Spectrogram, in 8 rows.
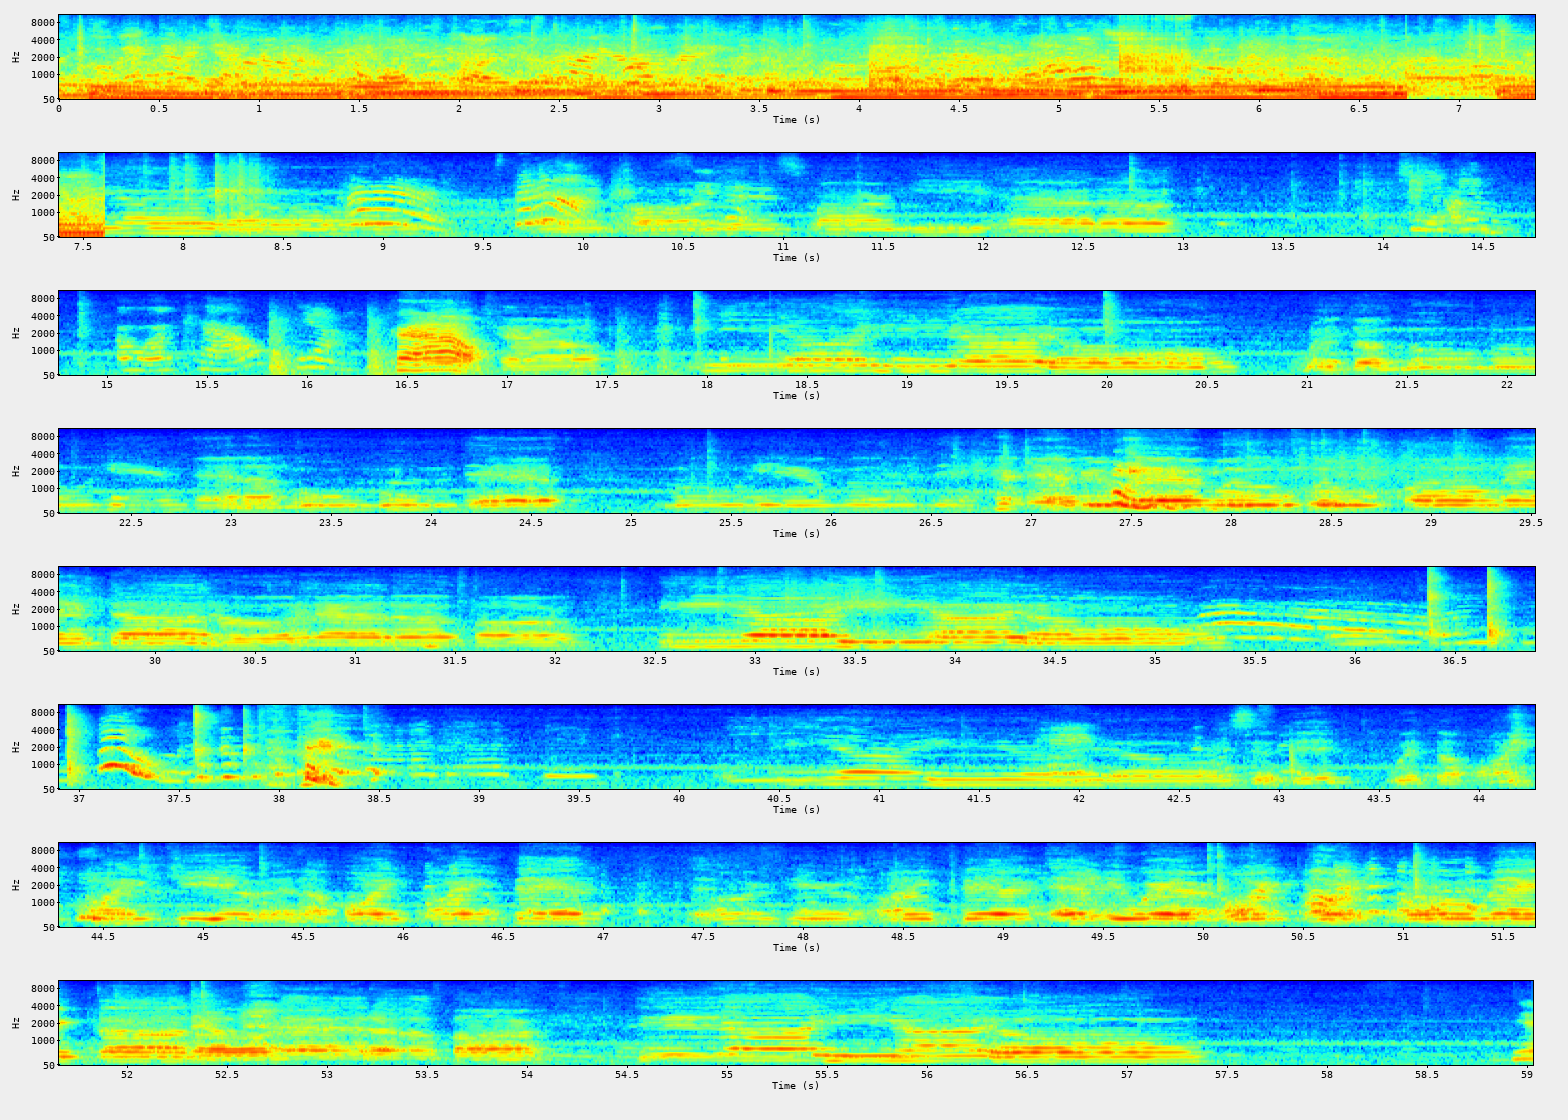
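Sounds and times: person singing slow tune: 0.0s - 13.3s, 18.0s - 36.3s, 40.2s - 43.3s.

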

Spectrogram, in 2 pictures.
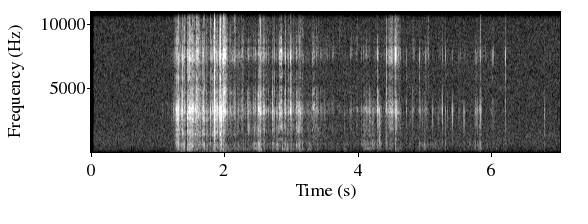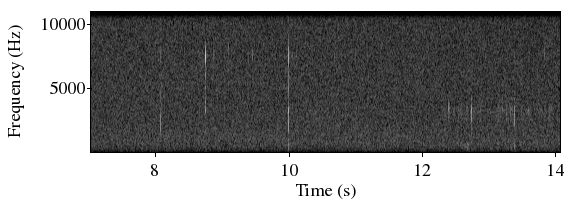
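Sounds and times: beetles crackling and scraping: 1.1s - 6.9s, 12.3s - 14.0s.

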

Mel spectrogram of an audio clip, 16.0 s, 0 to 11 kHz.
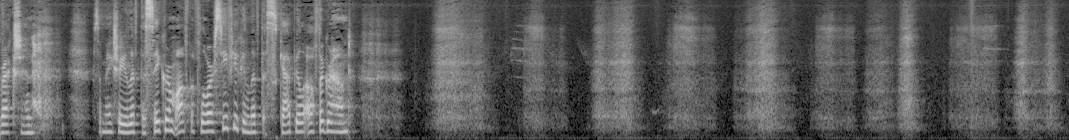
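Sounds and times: woman breathing hard: 0.5s - 1.4s, 5.3s - 16.0s.

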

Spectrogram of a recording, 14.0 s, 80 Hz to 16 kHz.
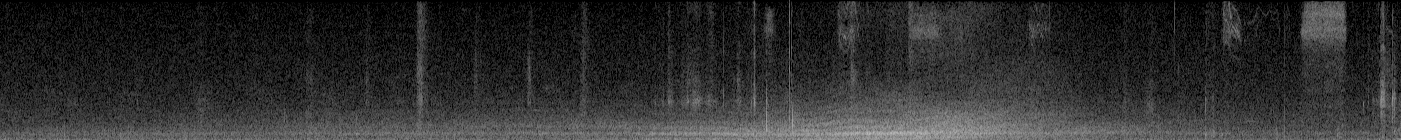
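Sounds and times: pickup truck driving past: 6.3s - 11.2s.

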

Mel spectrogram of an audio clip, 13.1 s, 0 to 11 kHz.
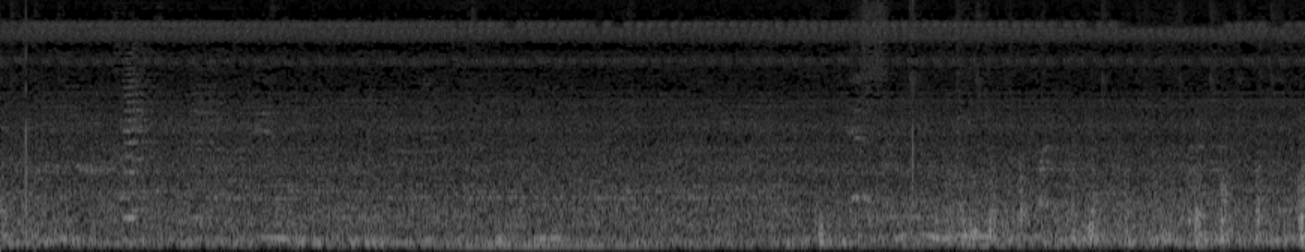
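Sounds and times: high-pitched hiss: 0.0s - 13.0s
washing machine drum rumbling: 7.4s - 13.0s.

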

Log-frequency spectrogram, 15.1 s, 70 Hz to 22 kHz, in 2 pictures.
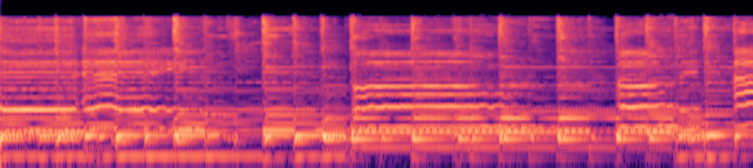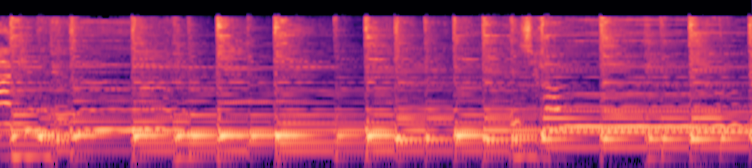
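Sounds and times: man singing: 0.0s - 9.8s, 12.4s - 15.0s
acoustic guitar strumming: 0.0s - 15.0s.

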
